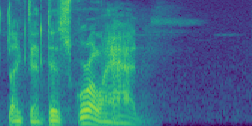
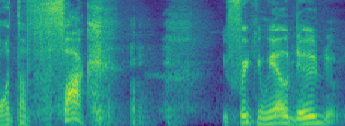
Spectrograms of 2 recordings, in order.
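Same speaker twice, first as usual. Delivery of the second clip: retold freak-out, pitched well up; 7 semitones higher than usual. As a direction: act out alarmed disbelief in a higher voice. Acted freaked-out reaction to creature.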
